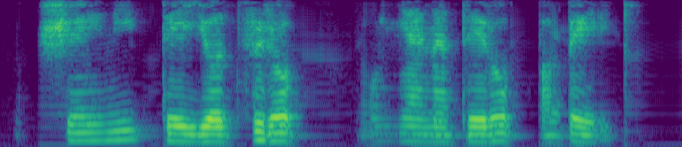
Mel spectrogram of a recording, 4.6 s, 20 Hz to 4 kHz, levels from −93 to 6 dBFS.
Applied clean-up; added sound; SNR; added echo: neural mask model DeepFilterNet 3.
